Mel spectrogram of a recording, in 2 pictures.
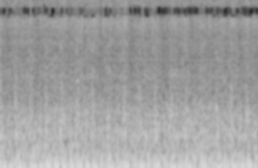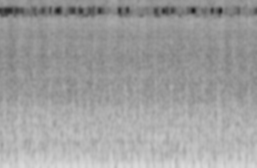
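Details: Model AA doodlebug four-cylinder: low lumpy idle with uneven stumbling beat; shorting plugs with a screwdriver shows numbers three and four not firing well; a stuck-open valve suspected earlier.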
